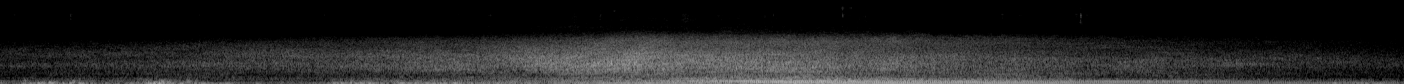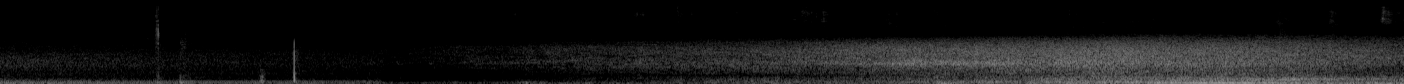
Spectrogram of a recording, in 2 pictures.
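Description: Wind gusts loudly outdoors, rising and falling.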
